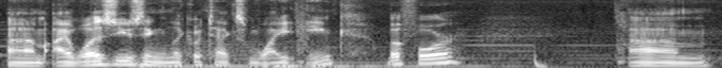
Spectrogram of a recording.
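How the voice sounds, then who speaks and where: A man chatting casually during a livestream while he paints miniatures, relaxed and rambling, often correcting himself. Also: sits low, slow pace, faint music behind.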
